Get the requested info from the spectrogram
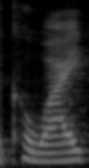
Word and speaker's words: kawaii: The kawaii cakes. – Hawaii. – Kawaii. – I feel like you have to say it like that.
